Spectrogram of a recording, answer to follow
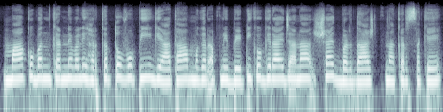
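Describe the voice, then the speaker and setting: A woman reading a novel aloud as an audiobook narrator, in a steady, even manner. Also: on the high side, moderate pace, dry recording, studio quality. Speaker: novel reader.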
